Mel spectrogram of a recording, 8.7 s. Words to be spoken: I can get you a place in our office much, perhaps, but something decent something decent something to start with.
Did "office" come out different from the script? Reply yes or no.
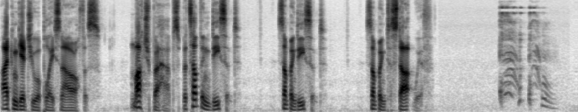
no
